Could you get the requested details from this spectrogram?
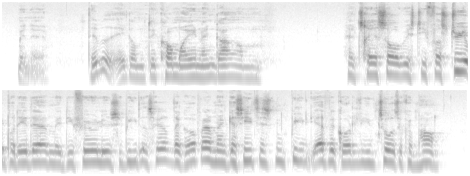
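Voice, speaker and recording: A woman with a dark, mellow tone talks at a very fast pace with fairly even intonation, in a very clean recording with a silent background. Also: medium pitch for a woman. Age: 40s. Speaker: blind piano tuner. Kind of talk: personal testimony. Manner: halting.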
